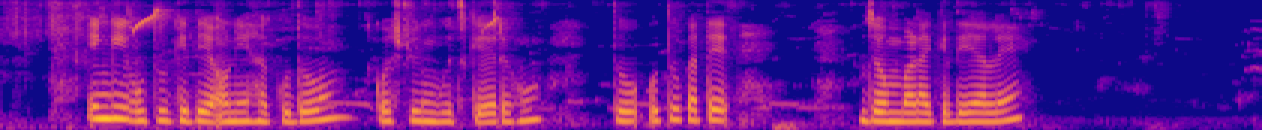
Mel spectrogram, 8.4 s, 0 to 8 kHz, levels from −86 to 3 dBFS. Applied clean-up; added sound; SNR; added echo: none; none; none; none.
